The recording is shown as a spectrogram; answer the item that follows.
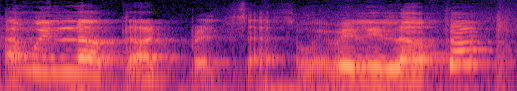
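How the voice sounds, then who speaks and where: A man's voice: extremely high pitch, very animated, normal speed, vocal fry, fairly bright tone, voice pushed up, heavily acted. A man voicing weeping townsfolk who wail about a lost princess. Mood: sobbing. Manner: wailing, tearful. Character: grieving townsfolk, weeping adults.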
